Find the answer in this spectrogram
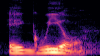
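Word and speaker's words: aiguille: of many roadways caliche aguil and there's an alternate pronunciation a GUI this word is from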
